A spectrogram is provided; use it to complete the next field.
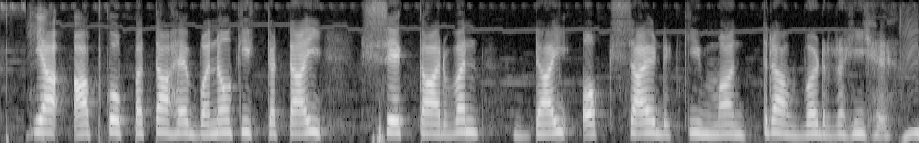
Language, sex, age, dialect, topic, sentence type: Hindi, female, 18-24, Kanauji Braj Bhasha, agriculture, statement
